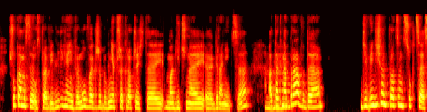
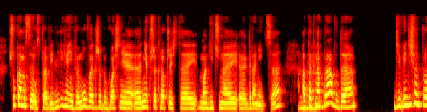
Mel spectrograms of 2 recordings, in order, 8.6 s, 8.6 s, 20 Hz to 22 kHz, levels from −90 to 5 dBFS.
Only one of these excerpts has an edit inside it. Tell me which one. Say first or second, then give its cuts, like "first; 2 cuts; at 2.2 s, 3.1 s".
first; 1 cut; at 2.1 s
